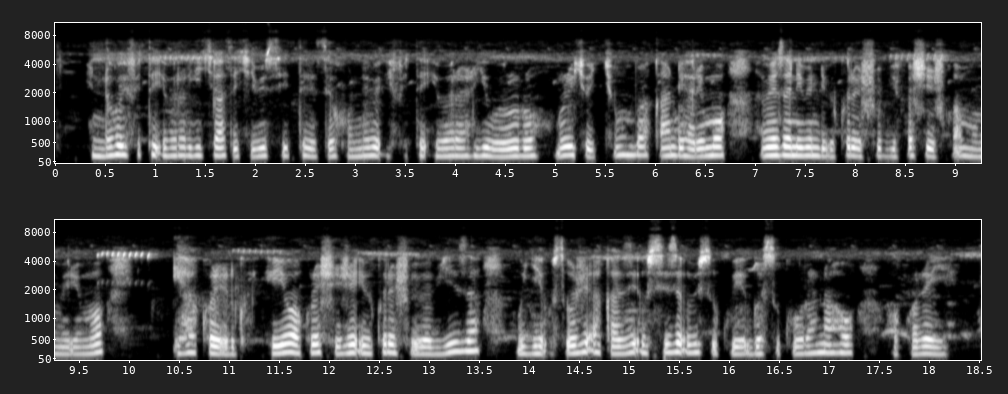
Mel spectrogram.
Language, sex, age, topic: Kinyarwanda, female, 18-24, education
